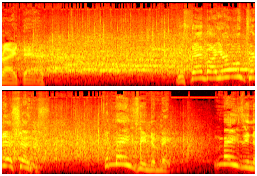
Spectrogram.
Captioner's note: clapping and cheering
